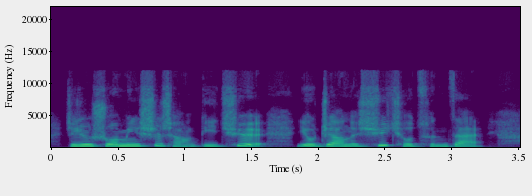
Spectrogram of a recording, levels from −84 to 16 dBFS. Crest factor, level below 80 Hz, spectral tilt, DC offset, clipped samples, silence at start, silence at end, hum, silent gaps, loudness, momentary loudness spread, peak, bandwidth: 16 dB; -70 dBFS; -5 dB/octave; under 0.1%; under 0.1%; 0.1 s; 0 s; none; none; -26 LUFS; 9 LU; -8 dBFS; 12.5 kHz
